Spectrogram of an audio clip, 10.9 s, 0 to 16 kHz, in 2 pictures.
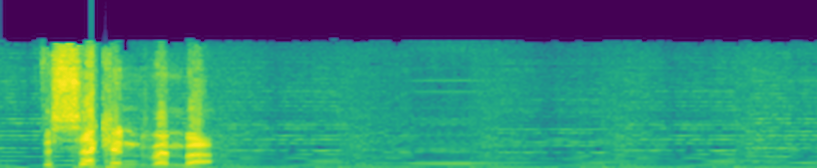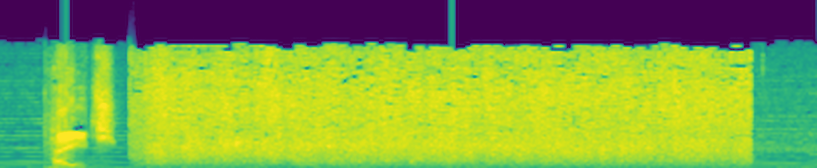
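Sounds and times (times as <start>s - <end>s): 
speech: 0.3s - 1.5s, 5.8s - 6.4s
sizable crowd applauding: 6.3s - 10.5s.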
